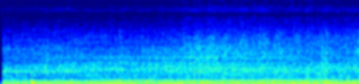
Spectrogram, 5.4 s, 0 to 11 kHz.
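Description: BMW F850GS parallel-twin engine running steadily at low revs, with a constant rushing noise over it.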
